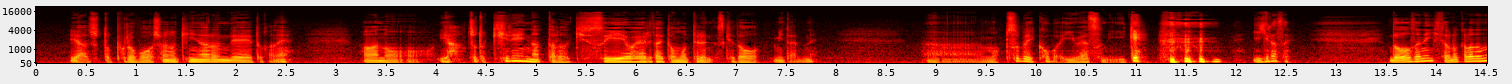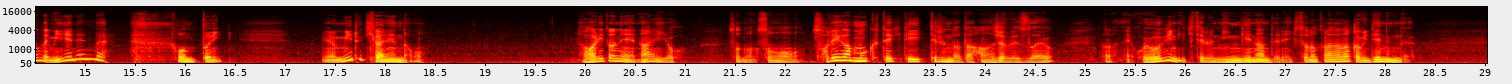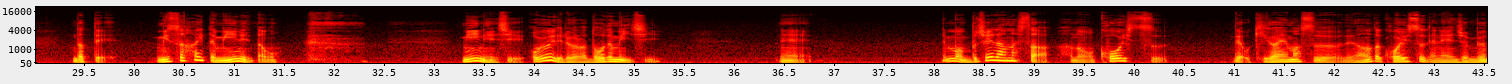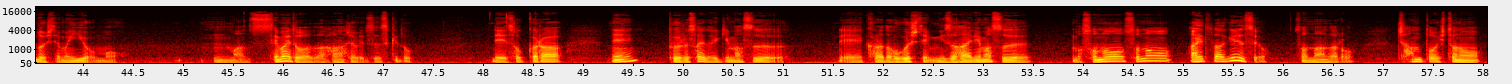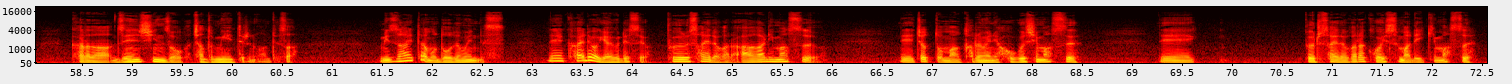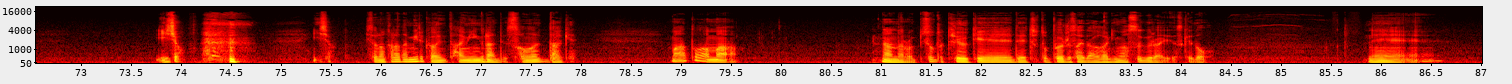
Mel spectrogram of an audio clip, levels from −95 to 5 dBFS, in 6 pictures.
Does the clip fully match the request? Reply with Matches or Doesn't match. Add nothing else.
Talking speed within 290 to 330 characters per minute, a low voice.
Matches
